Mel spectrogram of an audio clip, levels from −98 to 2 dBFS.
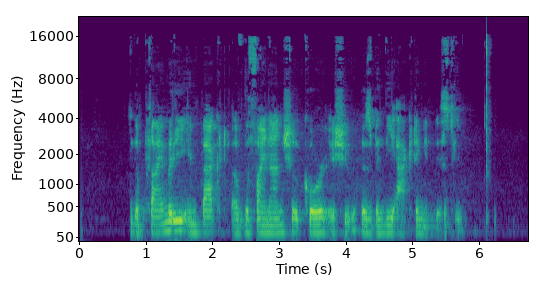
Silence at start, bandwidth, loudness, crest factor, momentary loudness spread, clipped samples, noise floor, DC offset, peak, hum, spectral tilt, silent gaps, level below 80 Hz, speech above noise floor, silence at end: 0.75 s; 16.5 kHz; -25 LUFS; 26 dB; 11 LU; under 0.1%; -77 dBFS; under 0.1%; 0 dBFS; none; -4.5 dB/octave; none; -64 dBFS; 52 dB; 0.6 s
